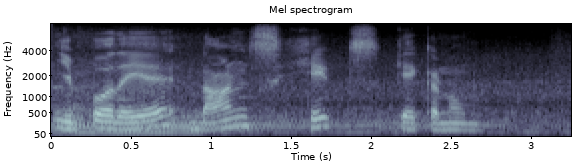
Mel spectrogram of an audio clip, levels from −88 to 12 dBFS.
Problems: constant background noise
